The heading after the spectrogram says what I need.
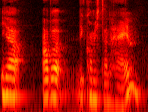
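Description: A woman voicing a nervous, hesitant woman in her thirties who answers quietly and briefly. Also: medium pitch, animated, unhurried. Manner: quiet, subdued, muttering.

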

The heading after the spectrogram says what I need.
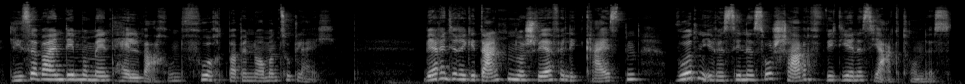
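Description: Woman narrating a novel calmly. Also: mid-range voice. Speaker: audiobook narrator. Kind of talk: scripted narration.

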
